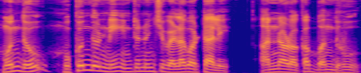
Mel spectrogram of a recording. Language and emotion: Telugu, neutral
